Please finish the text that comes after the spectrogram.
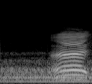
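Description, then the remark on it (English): A bus engine rumbles steadily, then swells into a louder, higher droning whine for a moment as the bus passes by before settling back. “You in the bus! Stop, will you? Stop!”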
